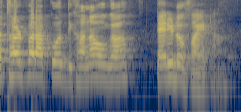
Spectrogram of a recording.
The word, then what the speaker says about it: टेरिडोफाइटा: Number third पर आपको दिखाना होगा टेरिडोफाइटा। ये नंबर थर्ड कैटेगरी है, पी यहां पर साइलेंट होता है।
